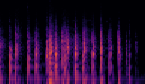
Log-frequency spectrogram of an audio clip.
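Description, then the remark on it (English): A quick, steady run of about a dozen light knocks on a wooden surface, fairly even in loudness, with no voices. “Is, well, you know, knock on wood.”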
